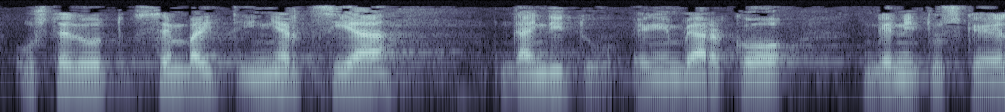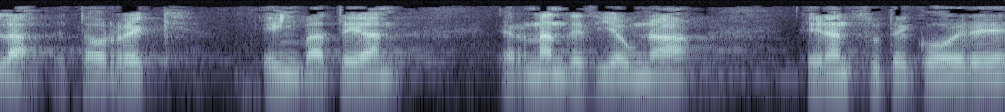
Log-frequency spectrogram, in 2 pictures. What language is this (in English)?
Basque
